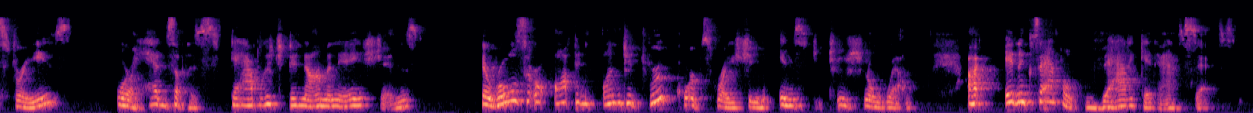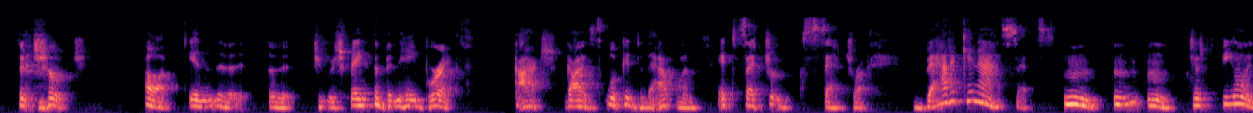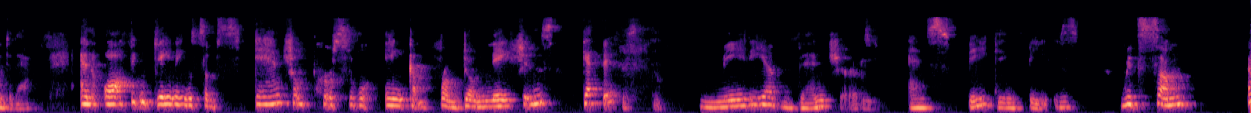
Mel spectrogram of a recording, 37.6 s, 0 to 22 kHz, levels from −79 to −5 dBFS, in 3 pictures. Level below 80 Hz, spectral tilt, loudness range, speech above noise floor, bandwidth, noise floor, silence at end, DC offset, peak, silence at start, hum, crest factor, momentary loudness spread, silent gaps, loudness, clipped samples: -68 dBFS; -5.5 dB/octave; 5 LU; 48 dB; 12.5 kHz; -76 dBFS; 0.6 s; under 0.1%; -8 dBFS; 0 s; none; 20 dB; 13 LU; none; -28 LUFS; under 0.1%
